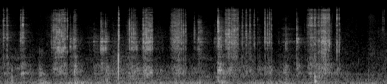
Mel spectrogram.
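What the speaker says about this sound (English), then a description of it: "And the new lug nuts are going on." New lug nuts are threaded and tightened onto a Classic Mini Cooper wheel, giving rapid metallic ratcheting and clicking with scraping in close, irregular bursts.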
